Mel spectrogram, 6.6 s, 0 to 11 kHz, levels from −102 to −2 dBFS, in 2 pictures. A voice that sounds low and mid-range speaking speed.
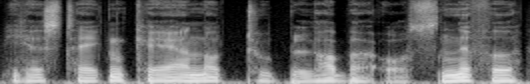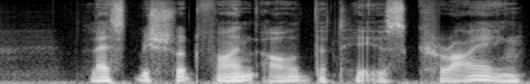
Yes: very low, 85 Hz; average, 165 wpm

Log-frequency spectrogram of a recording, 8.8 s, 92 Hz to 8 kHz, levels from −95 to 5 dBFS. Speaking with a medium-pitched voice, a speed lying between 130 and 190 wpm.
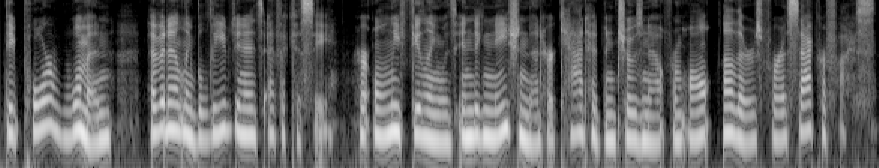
No: high, 215 Hz; average, 175 wpm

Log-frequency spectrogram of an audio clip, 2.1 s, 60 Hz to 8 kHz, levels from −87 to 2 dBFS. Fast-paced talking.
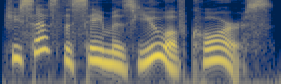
Yes: fast, 230 wpm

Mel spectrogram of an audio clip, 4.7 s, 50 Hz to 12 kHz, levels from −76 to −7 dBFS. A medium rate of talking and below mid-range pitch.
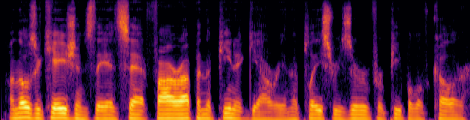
No: fast, 255 wpm; low, 110 Hz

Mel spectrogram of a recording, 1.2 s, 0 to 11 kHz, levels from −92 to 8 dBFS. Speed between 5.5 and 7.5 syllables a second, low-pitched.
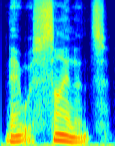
Yes: 6.1 syllables/s; low, 125 Hz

